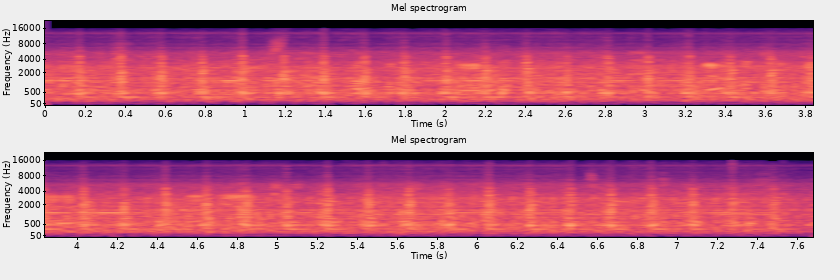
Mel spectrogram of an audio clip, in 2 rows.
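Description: Liebherr R930 demolition excavator's engine running steadily, with a dense, irregular clatter of knocks and crunches from the shear and falling debris.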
